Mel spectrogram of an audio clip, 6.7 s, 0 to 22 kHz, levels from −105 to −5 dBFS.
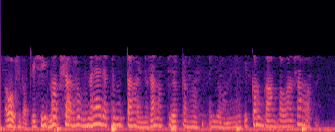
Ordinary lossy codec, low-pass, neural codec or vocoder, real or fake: AAC, 16 kbps; 14.4 kHz; none; real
